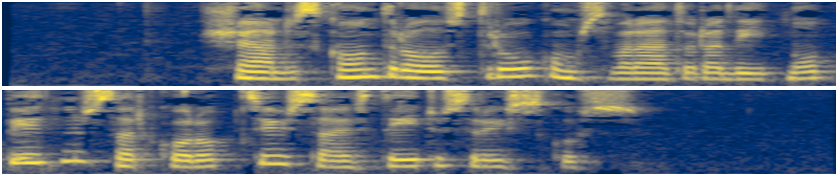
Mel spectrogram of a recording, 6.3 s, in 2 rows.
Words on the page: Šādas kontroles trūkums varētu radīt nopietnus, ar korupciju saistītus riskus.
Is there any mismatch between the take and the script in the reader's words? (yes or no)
no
